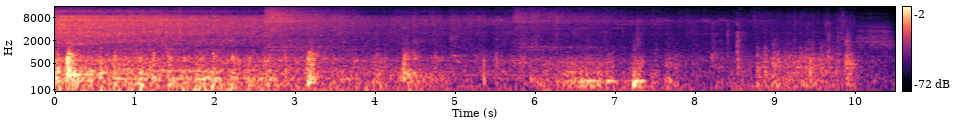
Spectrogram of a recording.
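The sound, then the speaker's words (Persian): A steam train rolls into the station at Manasia, with a steady loud hiss of steam and scattered metallic clanks and thumps, no voices. “ترن به ماناسیا رسید”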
